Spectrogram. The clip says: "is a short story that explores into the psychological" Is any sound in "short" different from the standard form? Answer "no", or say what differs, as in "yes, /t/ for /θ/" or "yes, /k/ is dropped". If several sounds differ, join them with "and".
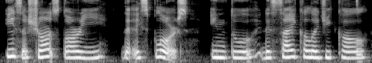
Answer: no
